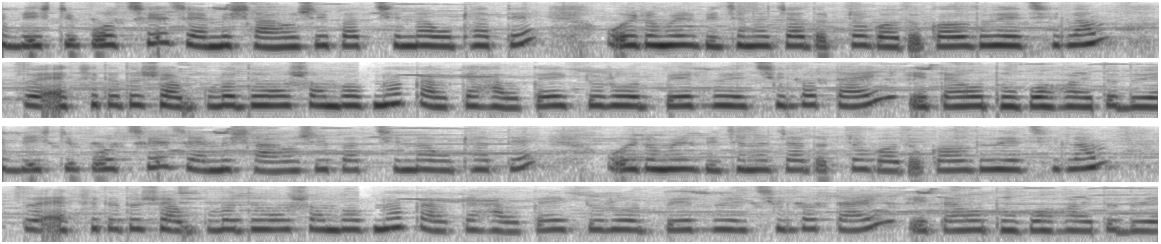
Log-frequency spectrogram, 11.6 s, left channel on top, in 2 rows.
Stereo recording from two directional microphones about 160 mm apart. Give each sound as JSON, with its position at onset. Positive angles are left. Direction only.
{"t": 0.1, "sound": "a woman's voice", "side_deg": 35}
